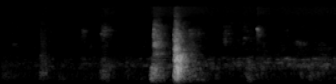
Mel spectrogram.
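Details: Indoor puppy pen where five blenheim Cavalier King Charles Spaniel puppies play with their mother Paris; two sharp, short yips close together at mid-clip, surrounded by soft scuffling and faint squeaks.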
